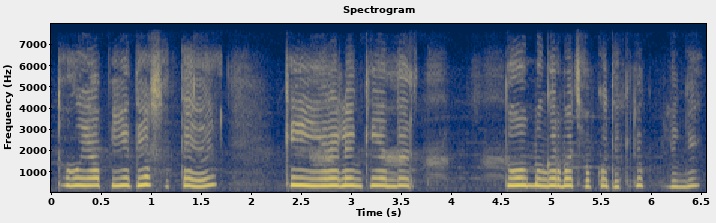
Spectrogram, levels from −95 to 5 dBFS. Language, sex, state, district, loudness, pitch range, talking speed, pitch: Bhojpuri, female, Uttar Pradesh, Ghazipur, -13 LUFS, 325-345 Hz, 155 wpm, 335 Hz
